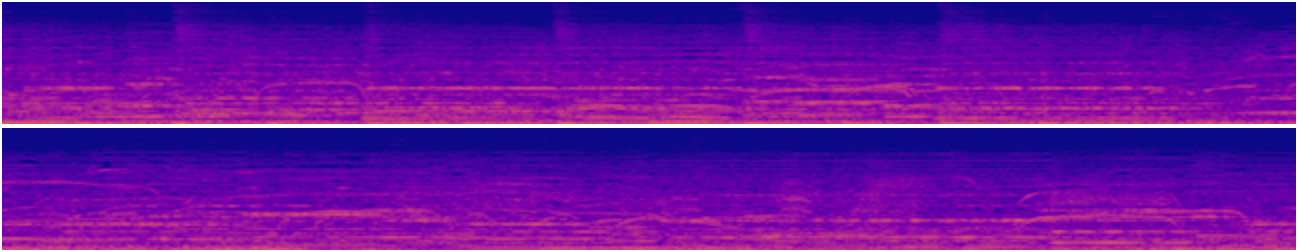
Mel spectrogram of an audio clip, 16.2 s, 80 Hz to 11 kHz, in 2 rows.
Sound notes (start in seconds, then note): 4.1 graduation music continues; 9.5 crowd cheering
